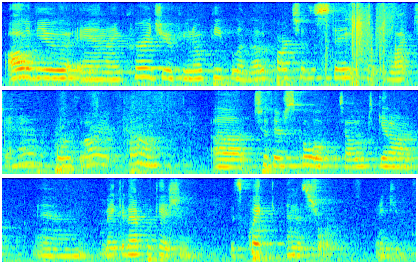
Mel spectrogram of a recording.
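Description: A woman's voice: on the high side, moderate pace. Middle-aged woman hosting in an echoey, noisy hall. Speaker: event host. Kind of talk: welcoming public address to an audience. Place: podium in a lecture hall. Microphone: gooseneck podium microphone. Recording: echoey hall, crowd noise.

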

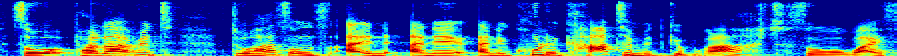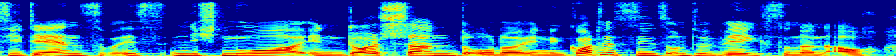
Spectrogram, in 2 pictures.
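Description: A woman's voice: mid-range voice, fairly bright tone. Earnest woman hosting a studio show. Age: 30s. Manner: earnest, halting with many fillers. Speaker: host and dance team leader. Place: TV studio set. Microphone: lapel mic.

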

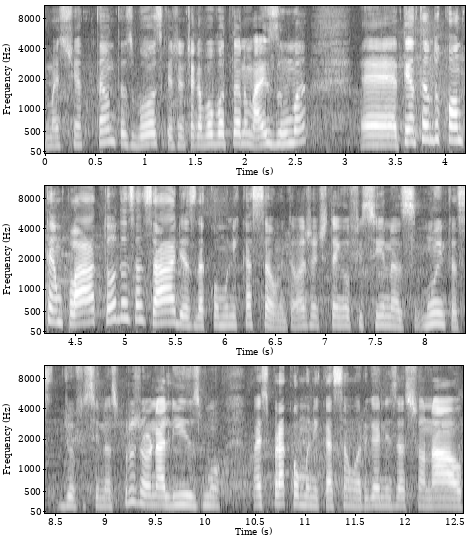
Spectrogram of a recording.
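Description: An older Brazilian woman with a somewhat high-pitched voice. She speaks as a professor in an interview, explaining step by step with small tag words along the way. She is recorded on a lapel mic indoors. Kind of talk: studio interview, explanatory talk. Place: glass-walled indoor lounge set.

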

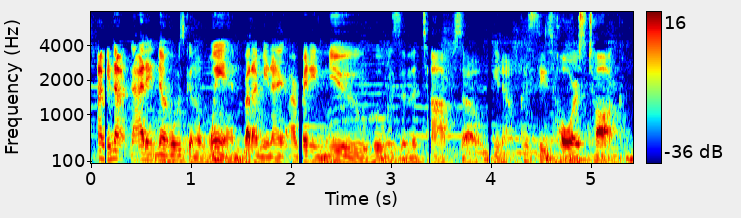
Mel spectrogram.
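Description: A man's voice: low voice, quick pace, music in the background. A man in his forties chatting on a phone livestream, brash, profane and sardonic. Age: 40s. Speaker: drag performer livestreaming. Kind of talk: casual livestream chat with viewers. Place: indoor hotel hallway, then elevator. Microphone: phone at arm's length.

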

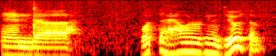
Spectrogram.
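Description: A woman's voice: rumbling low, fairly quick, darkish tone, rough recording. A woman giving a casual, upbeat walkthrough of a large empty old mill, chatting with the people around her. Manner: upbeat, chatty, keeps calling others by name. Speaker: distillery owner giving a tour.

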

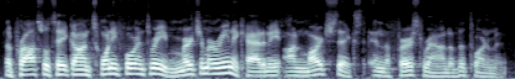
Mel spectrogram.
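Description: A young man, a student sportscaster narrating scripted game highlights in a studio. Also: fast, a little mellow, a little hiss or hum. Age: young adult. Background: faint music.

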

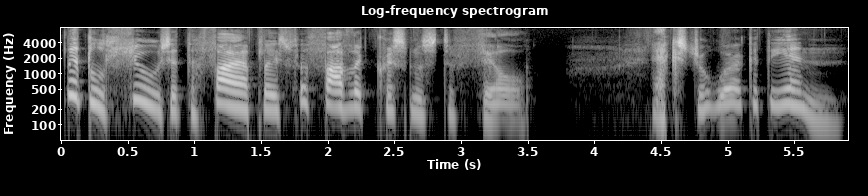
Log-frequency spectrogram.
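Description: A man's voice: sits high, sing-song, measured pace, creaky, darkish tone, no echo, studio quality. A man giving a theatrical, literary narration of a dramatised classic story.

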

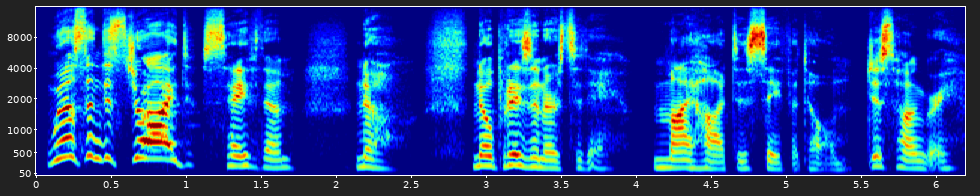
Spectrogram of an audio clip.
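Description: A woman's voice: medium pitch, fairly bright tone, no echo. A woman voicing a battle-hardened female soldier operator in a game, speaking in clipped military callouts with dry humor. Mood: calm. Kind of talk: game voice lines.

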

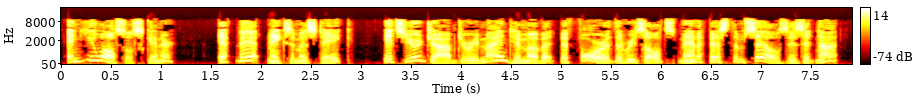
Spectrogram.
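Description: A man voicing a cantankerous, bossy old shipping tycoon in an audiobook, shrill, scolding and full of bluster. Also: huge pitch swings, moderate pace, vocal fry, slightly rough, no echo, exaggerated voice.

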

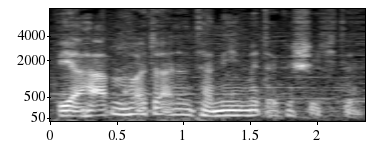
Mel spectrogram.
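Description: An actor playing a resolute, proud French admiral of Napoleon's navy in a documentary radio play, speaking in solemn, formal monologue. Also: male voice, low voice, a little fast, creaky, music in the background. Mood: resolute, fervent. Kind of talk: dramatised first-person documentary monologue in German.

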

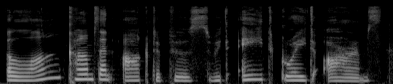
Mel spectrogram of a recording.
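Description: A woman reading a children's story aloud with an expressive, rhythmic rhyming delivery. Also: mid-range voice, slow, dry recording. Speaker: storybook reader.

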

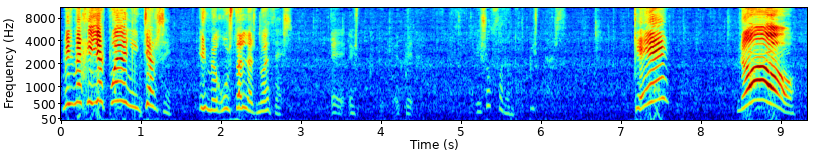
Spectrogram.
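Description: A woman voicing a young squirrel monster girl in an anime-style ASMR roleplay, excitable, ditzy and stammering. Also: very high voice, slow, pauses often, background noise, full character voice. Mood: playful, bubbly. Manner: bubbly, excitable, stammering, giggly.

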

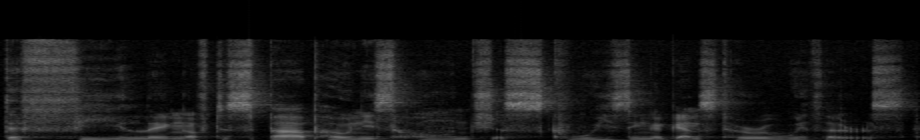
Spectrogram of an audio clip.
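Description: A man narrating a dramatic reading of fan fiction, measured, voicing each character's dialogue. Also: lowish voice. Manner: measured storytelling with voiced dialogue.

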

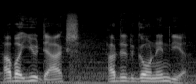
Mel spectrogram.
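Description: An actor playing an upbeat, boyish radio show host who chats informally and with enthusiasm in an audio drama. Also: male voice, on the high side, rapid-fire, darkish tone, soft background music, natural voice. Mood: excited, chatty. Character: upbeat male late-night radio host, chatty and boyish.

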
